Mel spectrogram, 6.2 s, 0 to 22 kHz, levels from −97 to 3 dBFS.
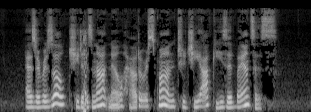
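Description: A short run of compressed frames was delivered twice, a 48 ms block that fits a couple of frames, so the decoder replays it. These repeated frames sound as a quick stutter in the speech from 1.65 to 1.73 s, adding 48 ms to the audio.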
